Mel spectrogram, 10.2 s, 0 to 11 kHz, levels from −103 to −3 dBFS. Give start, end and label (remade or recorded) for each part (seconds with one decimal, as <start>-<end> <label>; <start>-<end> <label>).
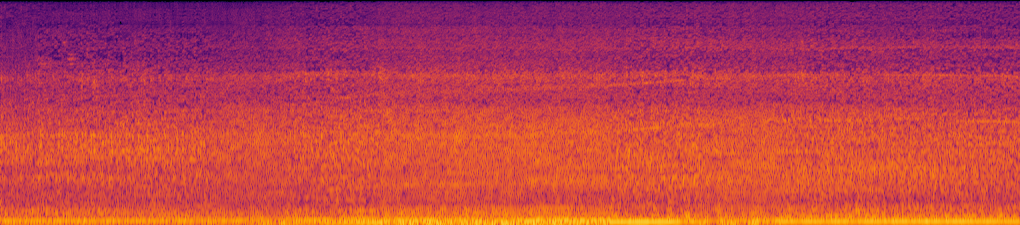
0.0-2.1 recorded; 2.1-2.9 remade; 2.9-3.8 recorded; 3.8-6.1 remade; 6.1-7.0 recorded; 7.0-7.8 remade; 7.8-10.2 recorded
